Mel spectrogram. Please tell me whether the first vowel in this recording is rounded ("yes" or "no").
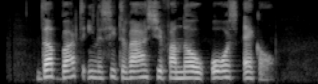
yes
